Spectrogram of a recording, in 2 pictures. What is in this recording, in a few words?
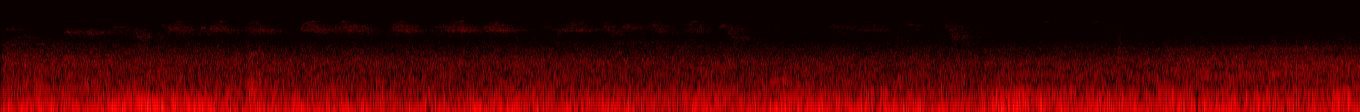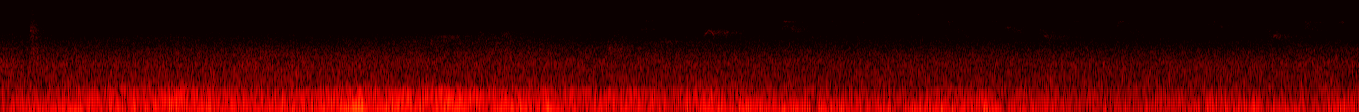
suburban tunnel birdsong distant traffic pedestrians mumble; fvtt sonniss gdc audio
